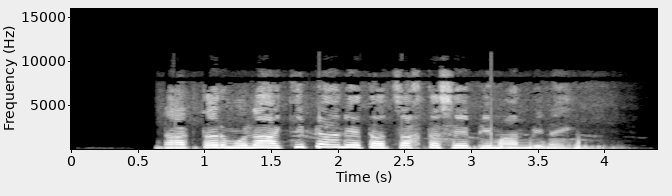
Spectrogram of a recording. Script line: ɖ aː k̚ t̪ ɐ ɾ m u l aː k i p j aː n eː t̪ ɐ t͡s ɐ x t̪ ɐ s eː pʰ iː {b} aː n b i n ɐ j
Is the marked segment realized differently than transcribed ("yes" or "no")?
yes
